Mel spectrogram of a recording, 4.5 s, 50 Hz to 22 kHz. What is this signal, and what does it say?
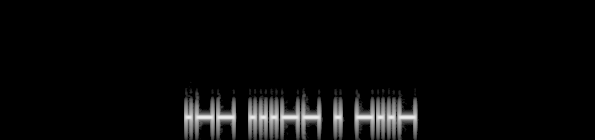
Morse code, heard as a keyed tone, about 31 wpm, 700 Hz. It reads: W3EX
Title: USA Call Signs - 4 Characters - 30wpm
